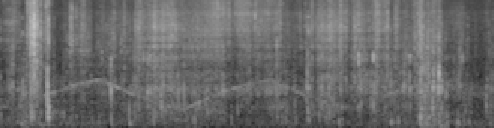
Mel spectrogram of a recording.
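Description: Close-up chewing with wet mouth clicks and lip smacks, a mouthful of roast beef sandwich being eaten, with a faint tone slowly rising and falling behind.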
